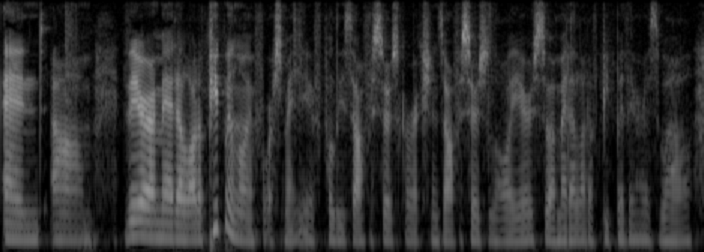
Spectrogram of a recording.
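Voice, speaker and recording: On a very clean recording with a silent background, a woman with a very deep, low voice speaks very fast in a flat monotone. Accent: American. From Jamaica, Ocho Rios. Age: 30s. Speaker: lawyer. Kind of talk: interview.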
